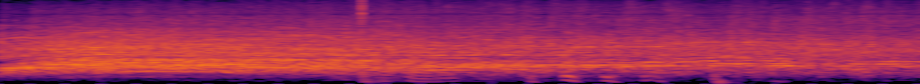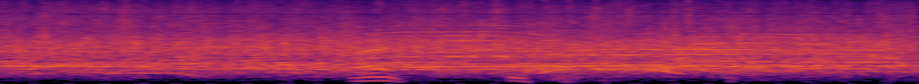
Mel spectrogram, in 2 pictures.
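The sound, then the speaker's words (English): Steady, loud talk-show audience applause, voting by applause on whether Robert De Niro is sexy, fills the whole stretch, a dense wash of clapping with scattered cheers and shouted voices rising through it. “Is, let's take a show, let's by applause.”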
